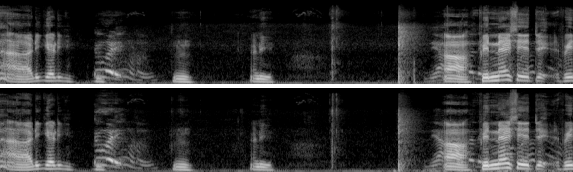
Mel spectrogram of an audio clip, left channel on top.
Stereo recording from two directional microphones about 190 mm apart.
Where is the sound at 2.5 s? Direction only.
Centre (ahead or behind).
